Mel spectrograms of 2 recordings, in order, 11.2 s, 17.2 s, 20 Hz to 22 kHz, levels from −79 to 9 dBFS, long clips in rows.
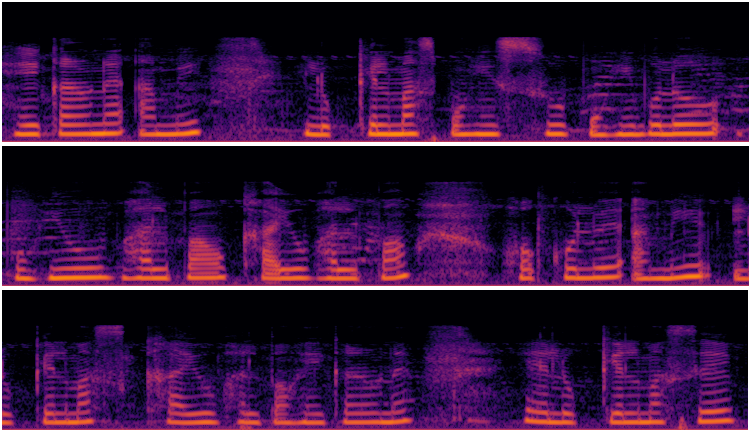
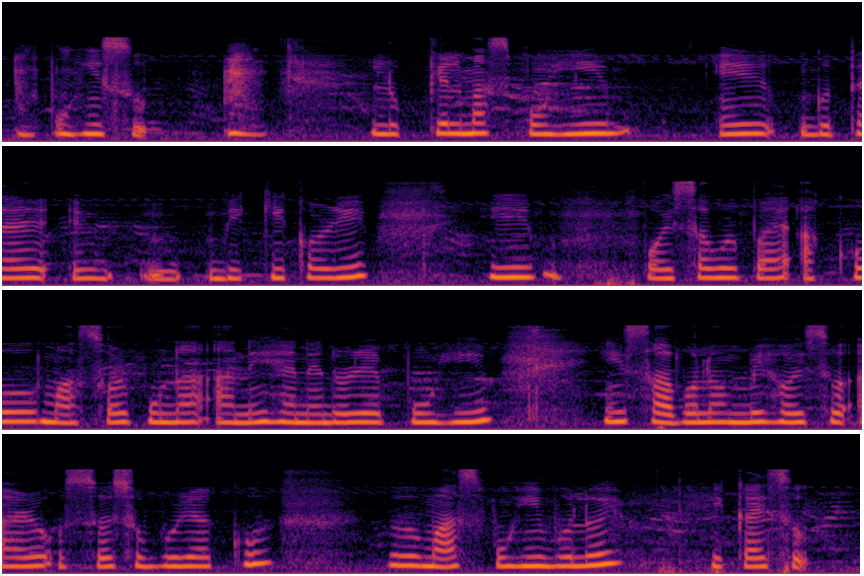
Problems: background sounds at intervals, continuous background conversations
